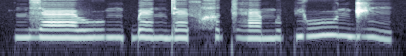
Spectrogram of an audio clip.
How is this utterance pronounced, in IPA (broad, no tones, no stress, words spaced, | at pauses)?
nzæ βuŋɓɛ ndɛθχikɦæmɪ pjuːnd͡ʒi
